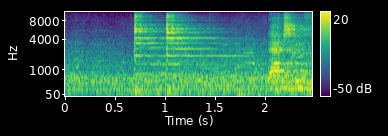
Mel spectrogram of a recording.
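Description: Boxing ring bell struck twice in quick succession, each strike ringing on and slowly fading, over the murmur of an arena crowd.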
